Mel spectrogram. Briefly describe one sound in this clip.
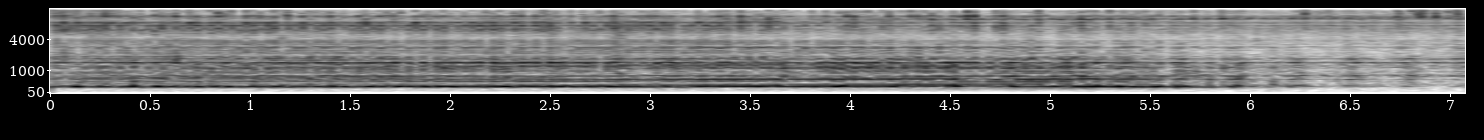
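A cutting tool scrapes and whines against spinning metal, then eases off.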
